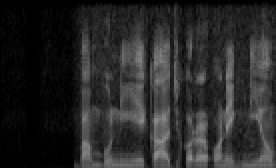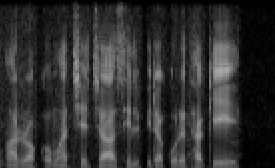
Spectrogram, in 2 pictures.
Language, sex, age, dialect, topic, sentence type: Bengali, male, 18-24, Standard Colloquial, agriculture, statement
